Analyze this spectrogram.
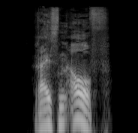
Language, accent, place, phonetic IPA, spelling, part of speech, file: German, Germany, Berlin, [ˌʁaɪ̯sn̩ ˈaʊ̯f], reißen auf, verb, De-reißen auf.ogg
- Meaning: inflection of aufreißen: 1. first/third-person plural present 2. first/third-person plural subjunctive I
